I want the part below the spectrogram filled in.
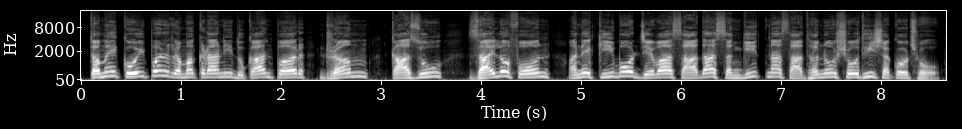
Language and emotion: Gujarati, neutral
